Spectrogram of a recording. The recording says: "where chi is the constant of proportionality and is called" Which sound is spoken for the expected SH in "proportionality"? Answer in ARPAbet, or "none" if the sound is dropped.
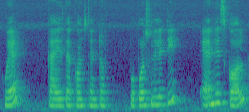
S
